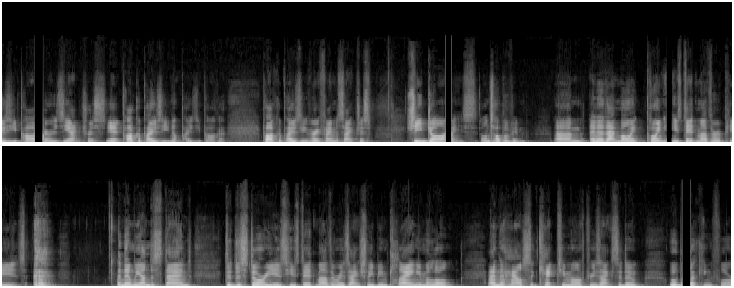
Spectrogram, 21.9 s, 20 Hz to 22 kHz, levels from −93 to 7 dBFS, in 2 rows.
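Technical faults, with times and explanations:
0.49–0.64 s, 6.66–6.77 s, 9.98–10.07 s and 21.16–21.30 s, Bluetooth stall: the speech cuts to dead silence for about 132, 88, 83 and 128 ms. It resumes before "is the actress" and "on top of him", and stops after "him after his accident". Likely cause: radio interference delayed packets, so the headphone buffer emptied and playback paused until retransmissions arrived. The gaps are true silence with hard edges, not the smeared or warbling fill that codec error concealment would produce.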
